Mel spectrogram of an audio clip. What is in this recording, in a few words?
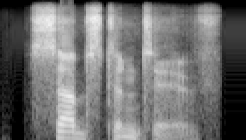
"substantive", British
